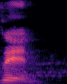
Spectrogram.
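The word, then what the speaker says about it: reign: क्योंकि एन से पहले हमें जी दिख रहा है। तो यहां पे जी साइलेंट है। जैसे रेन। अब इसको रेगन नहीं पढ़ना। यह है रेन।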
